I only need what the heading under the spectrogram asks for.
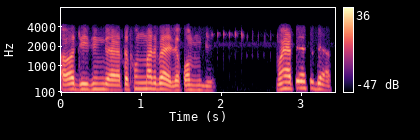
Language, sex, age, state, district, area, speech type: Assamese, male, 30-45, Assam, Darrang, rural, conversation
